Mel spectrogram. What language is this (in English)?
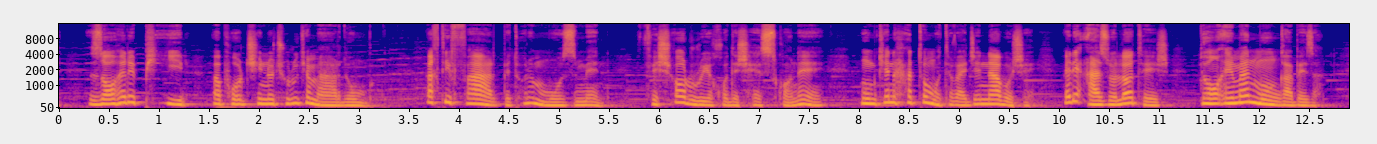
Persian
